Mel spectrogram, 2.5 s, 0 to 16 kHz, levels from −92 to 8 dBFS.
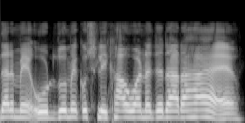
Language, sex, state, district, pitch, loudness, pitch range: Hindi, male, Jharkhand, Garhwa, 195 Hz, -10 LUFS, 190-200 Hz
